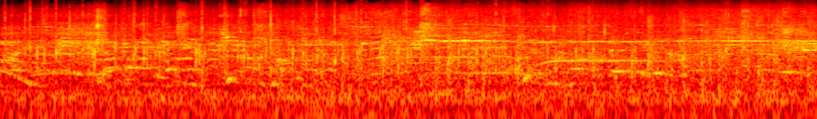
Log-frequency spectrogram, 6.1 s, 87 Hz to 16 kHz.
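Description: A pack of winged sprint cars' V8 engines running together as the field rolls in formation, their engine notes rising and falling with the throttle.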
